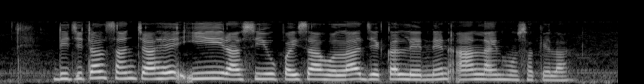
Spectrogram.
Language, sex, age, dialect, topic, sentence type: Bhojpuri, female, 18-24, Western, banking, statement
